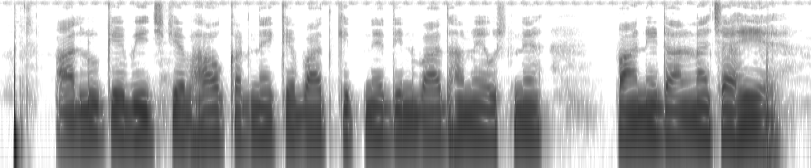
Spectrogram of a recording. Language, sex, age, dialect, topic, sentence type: Magahi, male, 25-30, Western, agriculture, question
